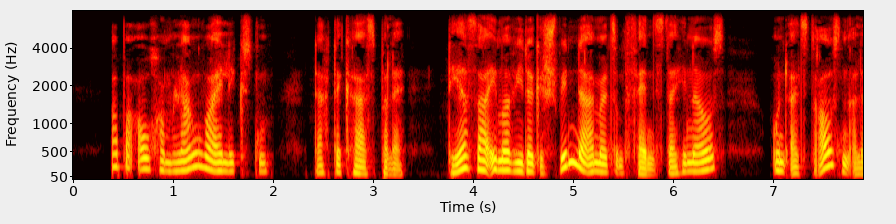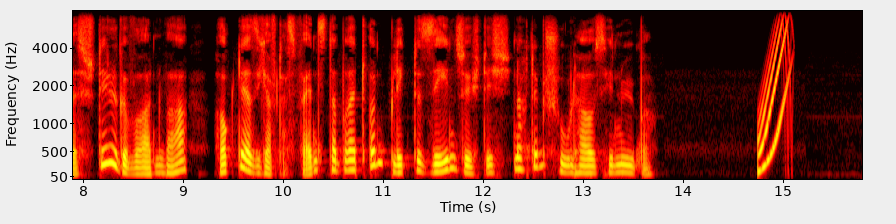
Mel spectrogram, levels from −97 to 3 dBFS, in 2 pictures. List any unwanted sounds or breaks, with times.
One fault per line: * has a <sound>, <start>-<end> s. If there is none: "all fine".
* has a chirp, 14.8-15.1 s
